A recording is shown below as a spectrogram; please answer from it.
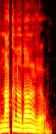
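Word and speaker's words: マクドナルド: So McDonald's becomes Makunodonoru.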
